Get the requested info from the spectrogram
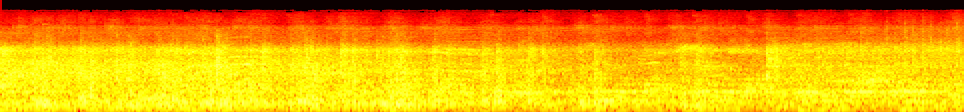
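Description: Train of a small children's caterpillar roller coaster rolling along its steel track, the wheels rumbling and clattering steadily.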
